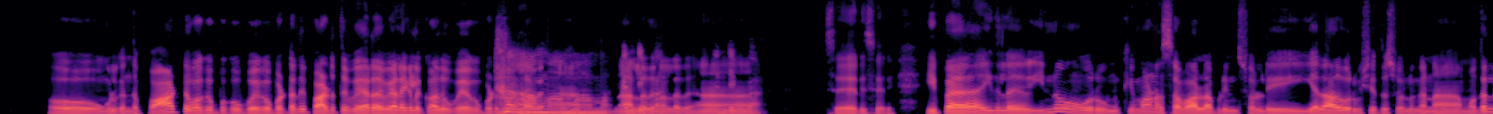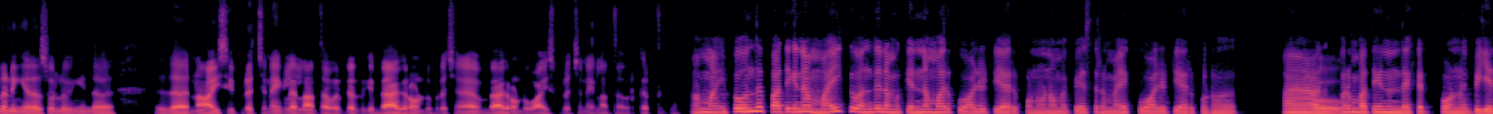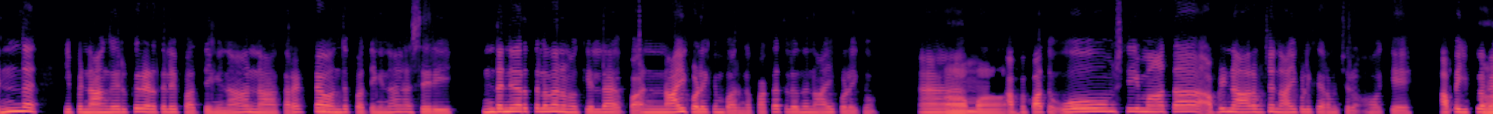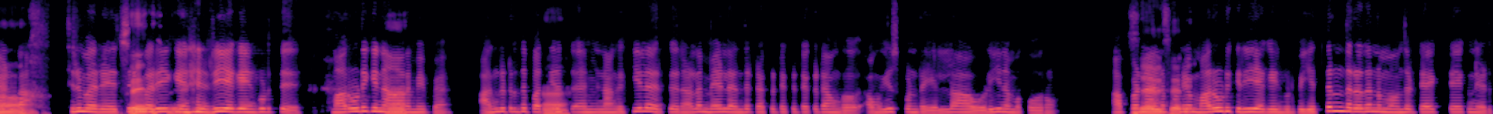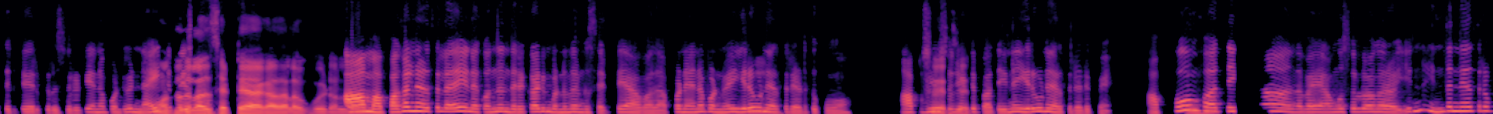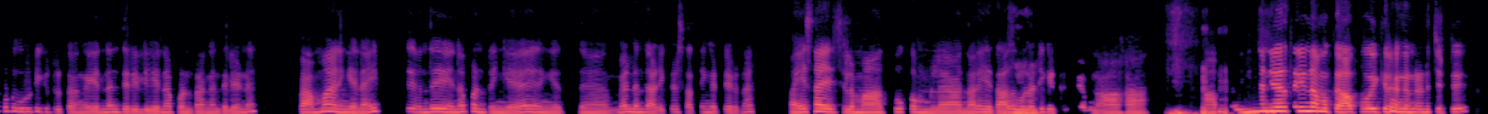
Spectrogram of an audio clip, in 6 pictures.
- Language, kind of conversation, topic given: Tamil, podcast, வெளியிலிருந்து வரும் சத்தங்கள் அல்லது ஒலி தொந்தரவு ஏற்பட்டால் நீங்கள் என்ன செய்வீர்கள்?
- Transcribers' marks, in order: chuckle; in English: "நாய்சி"; in English: "பேக்கிரவுண்ட்"; in English: "பேக்கிரவுண்ட் வாய்ஸ்"; other noise; in English: "குவாலிட்டியா"; in English: "குவாலிட்டியா"; in English: "ஹெட்ஃபோனு"; singing: "ஓம் ஸ்ரீ மாதா"; in English: "ரீகெயின்"; in English: "ரீஅகெயின்"; laugh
